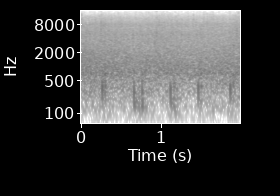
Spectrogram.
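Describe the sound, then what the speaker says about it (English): Steady hiss of rain falling in Minecraft, a dense even wash of drops with faint soft thumps recurring at regular intervals underneath. "Yes, rain!"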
